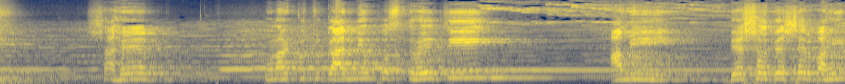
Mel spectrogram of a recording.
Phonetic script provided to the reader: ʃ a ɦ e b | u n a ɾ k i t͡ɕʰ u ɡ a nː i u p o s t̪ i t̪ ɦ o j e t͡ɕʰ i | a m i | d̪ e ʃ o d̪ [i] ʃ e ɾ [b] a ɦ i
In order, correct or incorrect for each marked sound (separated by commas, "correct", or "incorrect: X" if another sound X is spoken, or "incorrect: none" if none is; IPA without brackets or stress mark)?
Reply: incorrect: e, correct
